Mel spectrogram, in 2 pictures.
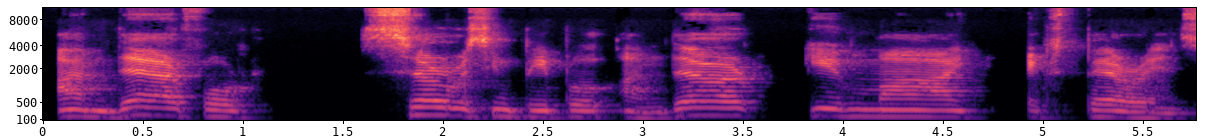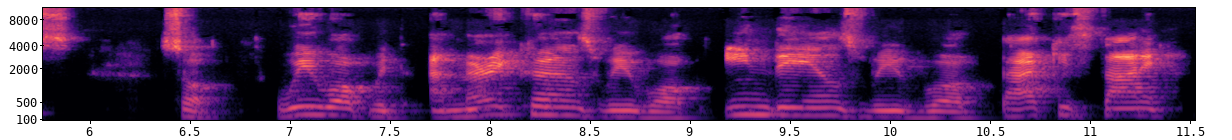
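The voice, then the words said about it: Turkish-accented English. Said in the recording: “my accent is not good, but I'm a Turkish”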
